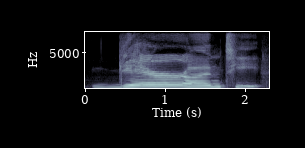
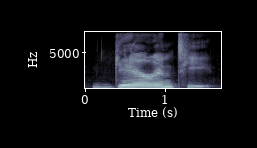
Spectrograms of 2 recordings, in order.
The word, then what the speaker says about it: guarantee: The first one is going to start with a hard G sound. G, guarantee, guarantee, guarantee.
